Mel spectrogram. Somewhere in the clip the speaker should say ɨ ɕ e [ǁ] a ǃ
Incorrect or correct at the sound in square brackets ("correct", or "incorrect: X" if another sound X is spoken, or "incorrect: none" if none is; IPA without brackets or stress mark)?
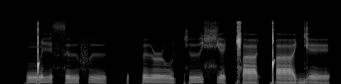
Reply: correct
